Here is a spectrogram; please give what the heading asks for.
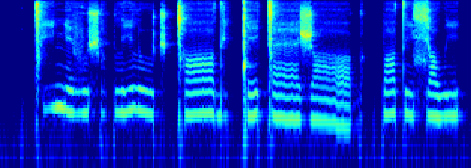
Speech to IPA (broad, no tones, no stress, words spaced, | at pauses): ǀʰi̤ɲe vuʃɾo̤pliluːt͡ʃ ǀʰɒːdi̤ ǃeǀæː ʒɒːɡ | pɒti ɕɒwi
